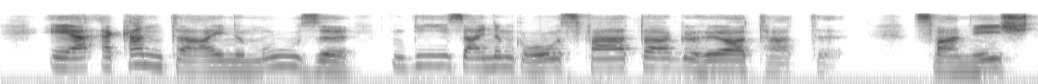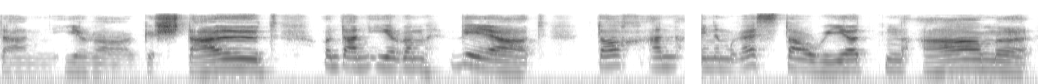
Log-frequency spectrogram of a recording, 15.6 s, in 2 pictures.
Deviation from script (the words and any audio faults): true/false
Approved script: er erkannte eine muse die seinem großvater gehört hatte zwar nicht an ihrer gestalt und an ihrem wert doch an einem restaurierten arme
true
